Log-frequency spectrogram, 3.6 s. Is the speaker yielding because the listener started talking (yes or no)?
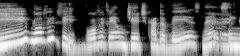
no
